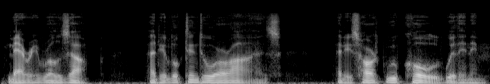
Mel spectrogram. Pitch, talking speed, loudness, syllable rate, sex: 80 Hz, 195 wpm, -20 LUFS, 5.5 syllables/s, male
